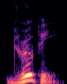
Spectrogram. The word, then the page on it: droopy: British English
